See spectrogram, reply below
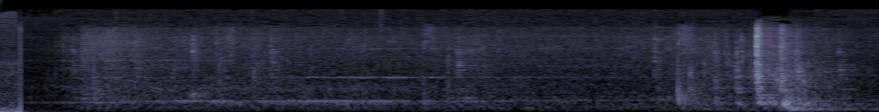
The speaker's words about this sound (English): She goes back to the door, cautiously looking around before trying the handle.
